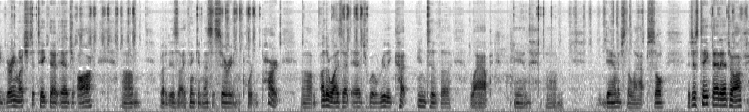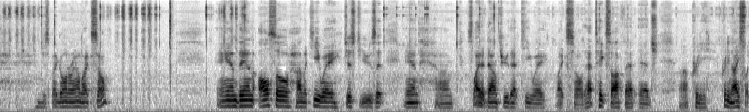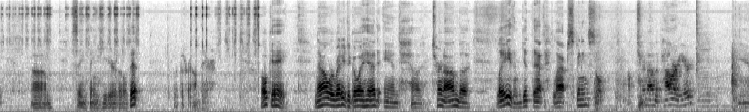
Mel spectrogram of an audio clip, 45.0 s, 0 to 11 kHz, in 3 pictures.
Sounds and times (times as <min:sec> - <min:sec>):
Filing (rasp): 0:00.0 - 0:02.8, 0:03.9 - 0:05.3, 0:06.4 - 0:07.4, 0:10.8 - 0:13.0, 0:14.2 - 0:16.1, 0:16.8 - 0:18.2, 0:19.2 - 0:20.0, 0:22.4 - 0:23.6, 0:29.1 - 0:32.8, 0:33.8 - 0:35.2
Rub: 0:00.0 - 0:02.8, 0:03.8 - 0:05.3, 0:06.4 - 0:07.4, 0:10.7 - 0:13.2, 0:13.8 - 0:18.2, 0:19.2 - 0:20.1, 0:22.4 - 0:23.6, 0:29.0 - 0:32.8, 0:33.7 - 0:35.2.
